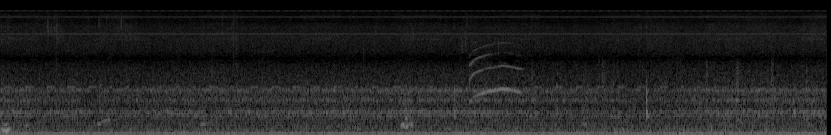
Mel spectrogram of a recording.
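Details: Foster kittens nearly three weeks old looking out from a basket; a single faint, high, arched squeak midway through, otherwise a quiet room with a steady low hum.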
